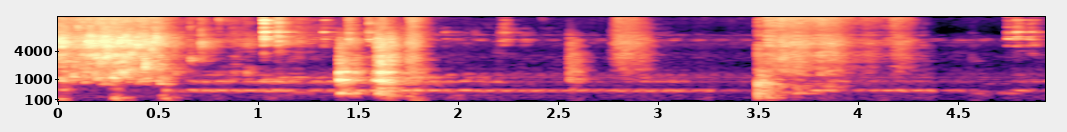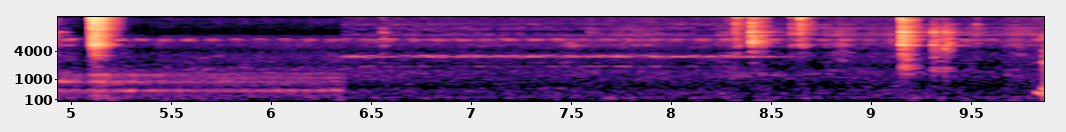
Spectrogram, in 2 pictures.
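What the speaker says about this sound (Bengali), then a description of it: "প্রথমে কড়াতে জল দিয়ে দিলাম।" Water poured into a wok for puffed-rice balls splashes loudly for the first few seconds, then thins to a trickle and a few faint clinks before near silence.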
